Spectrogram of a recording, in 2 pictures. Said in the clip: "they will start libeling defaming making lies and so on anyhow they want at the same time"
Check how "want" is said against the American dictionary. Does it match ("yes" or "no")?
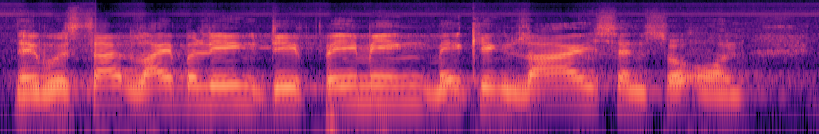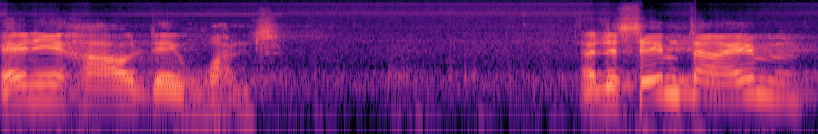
yes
